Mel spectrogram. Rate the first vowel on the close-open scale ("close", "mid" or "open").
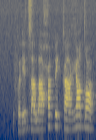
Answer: mid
